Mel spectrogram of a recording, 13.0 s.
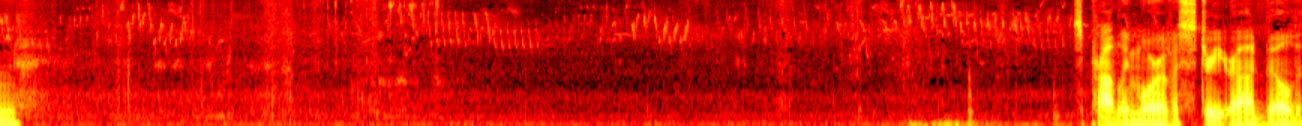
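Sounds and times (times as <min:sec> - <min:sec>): birds chirping: 0:00.0 - 0:13.0
rapid trills of high chirps: 0:01.6 - 0:05.0.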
